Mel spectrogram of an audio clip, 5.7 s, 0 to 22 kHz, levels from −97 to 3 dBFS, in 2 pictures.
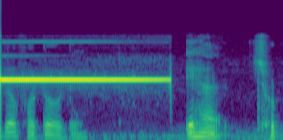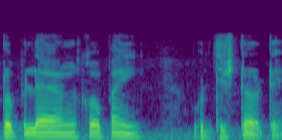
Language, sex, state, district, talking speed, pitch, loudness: Odia, male, Odisha, Khordha, 65 wpm, 115 Hz, -5 LUFS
